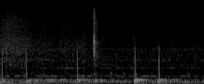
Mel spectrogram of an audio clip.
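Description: Fingers tap lightly on a touchscreen.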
